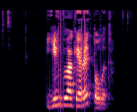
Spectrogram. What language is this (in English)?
Mari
